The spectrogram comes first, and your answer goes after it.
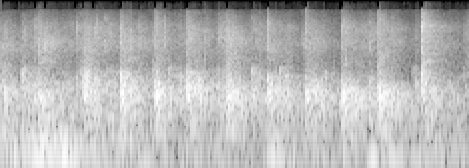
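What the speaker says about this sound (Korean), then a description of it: "우리 성가대원들에게 다시 한번 감사의 박수하겠습니다" Church congregation at a Korean Sunday service clapping for the choir in a slow, even rhythm, each clap carrying a roomy echo, loud and close with no talk.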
